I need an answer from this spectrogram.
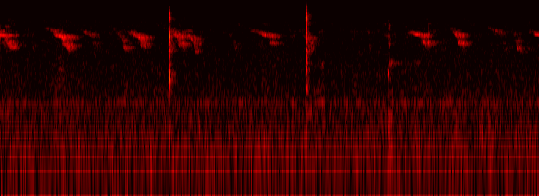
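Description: A small bird chirping faintly in the background, short falling chirps about twice a second. Two sharp computer mouse clicks come about two seconds in and again just before four seconds in, as items in a software font menu are selected.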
